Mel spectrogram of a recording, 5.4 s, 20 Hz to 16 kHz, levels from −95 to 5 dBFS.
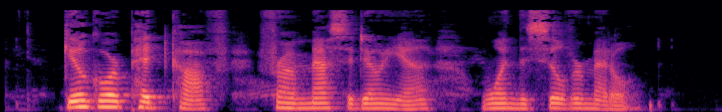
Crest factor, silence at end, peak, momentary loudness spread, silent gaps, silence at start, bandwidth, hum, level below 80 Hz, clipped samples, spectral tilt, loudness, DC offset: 20 dB; 0.6 s; -2 dBFS; 16 LU; none; 0.5 s; 11.5 kHz; none; -60 dBFS; under 0.1%; -5.5 dB/octave; -21 LUFS; under 0.1%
